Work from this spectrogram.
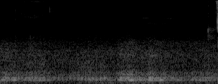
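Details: Young calico cat, just fallen asleep and then woken indoors, giving a low, steady, rumbling purr that swells slightly midway through; a faint rustle comes at the end.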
